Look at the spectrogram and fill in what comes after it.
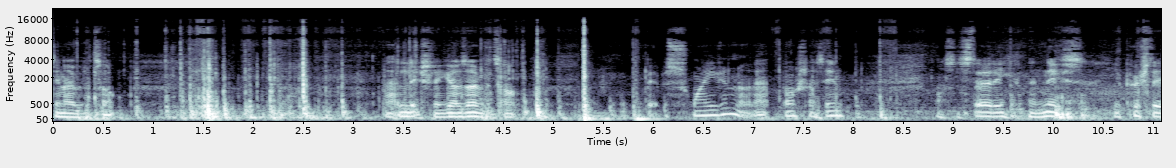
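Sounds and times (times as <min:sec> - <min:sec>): hard plastic rubbing and knocking: 0:00.0 - 0:06.1, 0:07.0 - 0:11.0.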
